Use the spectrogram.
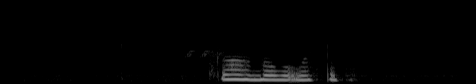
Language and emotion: Russian, sad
